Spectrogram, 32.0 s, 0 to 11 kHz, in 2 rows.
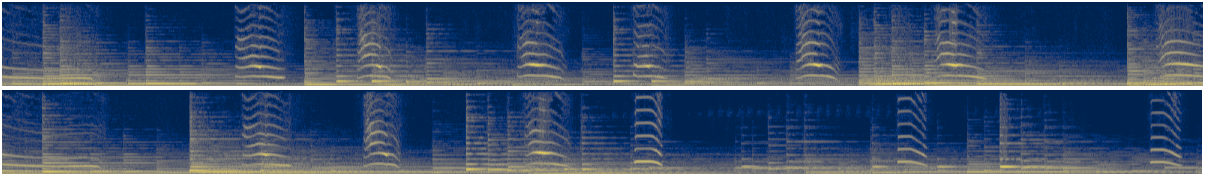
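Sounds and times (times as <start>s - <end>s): cat meowing: 0.0s - 1.4s, 3.0s - 3.9s, 4.6s - 5.3s, 6.8s - 7.6s, 8.3s - 9.0s, 10.6s - 11.2s, 12.3s - 13.3s, 15.3s - 17.6s, 19.1s - 20.0s, 20.8s - 21.4s, 23.0s - 23.7s, 24.4s - 24.9s, 27.9s - 28.4s, 31.3s - 31.8s
piano music: 0.0s - 32.0s.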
